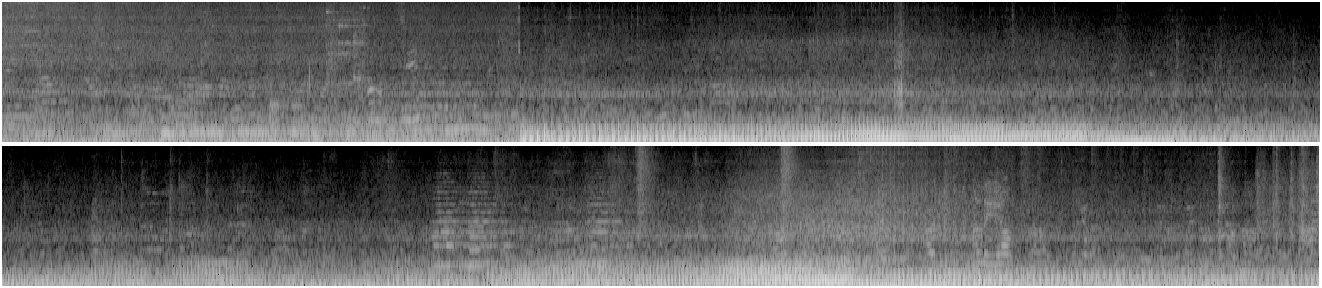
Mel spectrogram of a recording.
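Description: Footsteps pass by on a paved street.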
